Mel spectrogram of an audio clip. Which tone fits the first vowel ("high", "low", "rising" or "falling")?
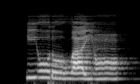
high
